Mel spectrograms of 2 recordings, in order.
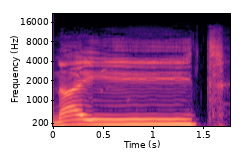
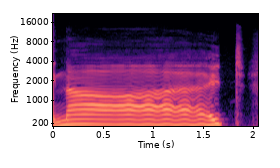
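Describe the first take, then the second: First: "night" sung high, sliding early into ee; long high "nah-eeet". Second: "night" sung long and high on an open ah; sustained high "naaaht"; teacher's proper "night". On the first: Acted. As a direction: hold "night" on the ee glide. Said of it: "And I'm going". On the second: Retold or imitated. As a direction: hold the ah in "night", close at the very end. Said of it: "you should say night".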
